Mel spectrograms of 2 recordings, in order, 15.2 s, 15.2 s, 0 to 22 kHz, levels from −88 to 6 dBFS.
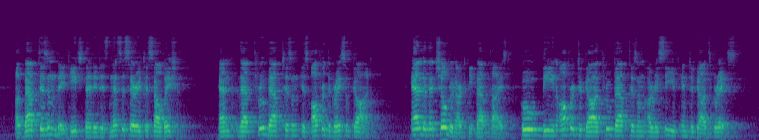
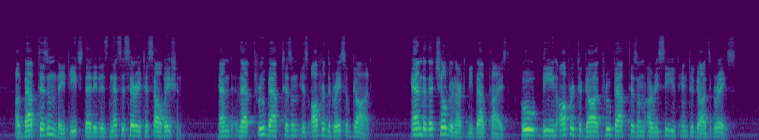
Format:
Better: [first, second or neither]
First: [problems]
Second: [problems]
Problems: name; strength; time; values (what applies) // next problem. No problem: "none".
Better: second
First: room echo; dies away in 0.7 s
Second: none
